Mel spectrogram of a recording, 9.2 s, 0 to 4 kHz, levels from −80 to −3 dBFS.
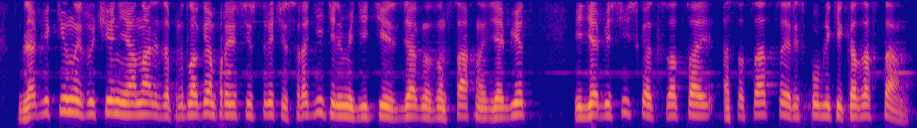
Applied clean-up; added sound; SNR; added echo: neural mask model DeepFilterNet 3.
